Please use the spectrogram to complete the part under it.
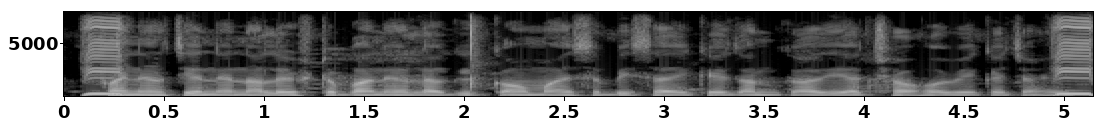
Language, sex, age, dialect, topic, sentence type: Magahi, male, 25-30, Central/Standard, banking, statement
